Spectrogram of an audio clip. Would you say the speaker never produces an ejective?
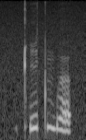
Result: no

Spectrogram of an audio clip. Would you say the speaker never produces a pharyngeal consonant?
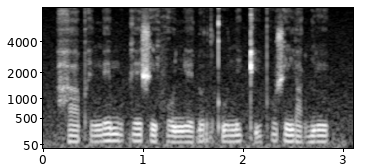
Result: yes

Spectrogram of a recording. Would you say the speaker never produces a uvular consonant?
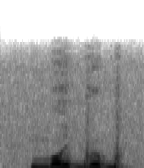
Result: yes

